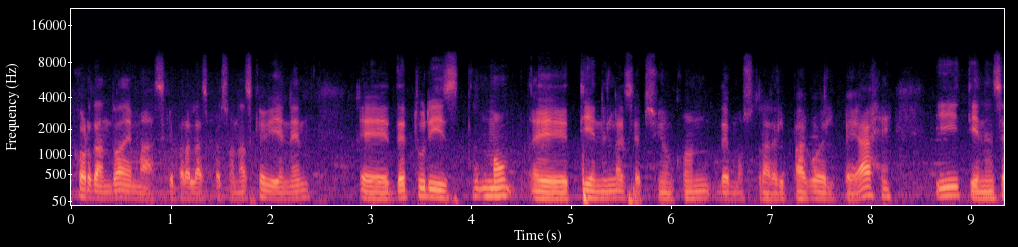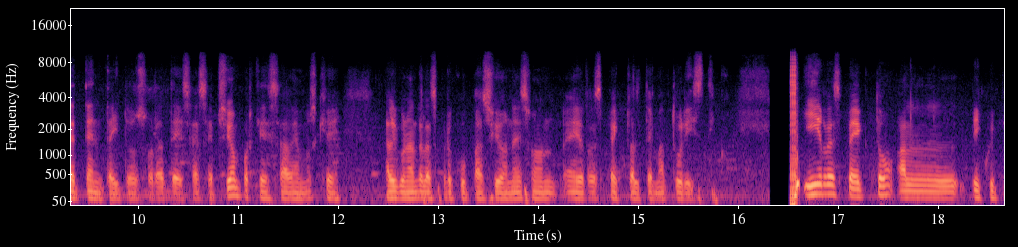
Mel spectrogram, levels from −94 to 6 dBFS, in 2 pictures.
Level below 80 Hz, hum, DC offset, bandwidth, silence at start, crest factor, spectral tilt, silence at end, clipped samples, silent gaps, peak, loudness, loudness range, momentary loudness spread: -42 dBFS; none; under 0.1%; 9.6 kHz; 0 s; 20 dB; -6.5 dB/octave; 0.05 s; under 0.1%; 16.32-16.50 s; -2 dBFS; -22 LUFS; 4 LU; 10 LU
